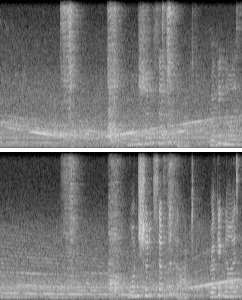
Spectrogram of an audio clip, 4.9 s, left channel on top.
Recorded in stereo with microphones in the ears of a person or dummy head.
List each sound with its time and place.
1.2 s a zipper: 80° left, 3 m
2.5 s a woman speaking: 30° right (ahead or behind), 0.8 m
